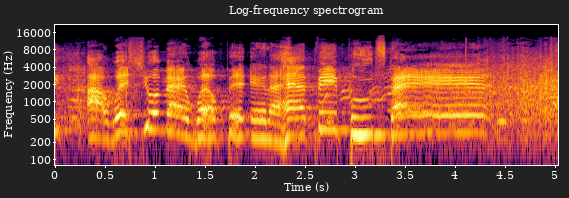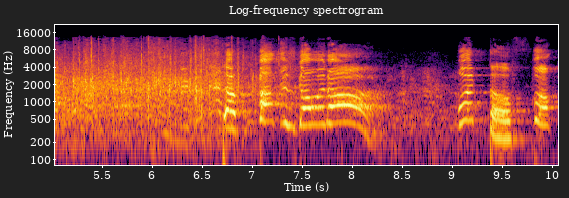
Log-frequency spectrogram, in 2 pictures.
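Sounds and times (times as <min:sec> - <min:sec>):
audience applauding: 0:04.0 - 0:07.8.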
